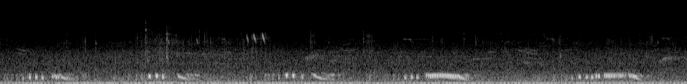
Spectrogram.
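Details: Rock pigeon cooing in a steady series of low, throaty phrases, short ones alternating with longer rolling coos, while faint high chirps and a low droning hum sit in the background.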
